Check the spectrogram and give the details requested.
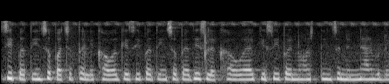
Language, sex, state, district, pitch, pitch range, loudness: Hindi, female, Haryana, Charkhi Dadri, 240 Hz, 230-245 Hz, -17 LUFS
